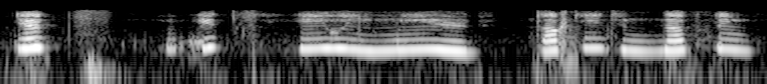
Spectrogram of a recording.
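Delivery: high little filly voice; small child pony, very high; high squeaky young filly. A narrator's reading. Narrator voices Dinky.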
